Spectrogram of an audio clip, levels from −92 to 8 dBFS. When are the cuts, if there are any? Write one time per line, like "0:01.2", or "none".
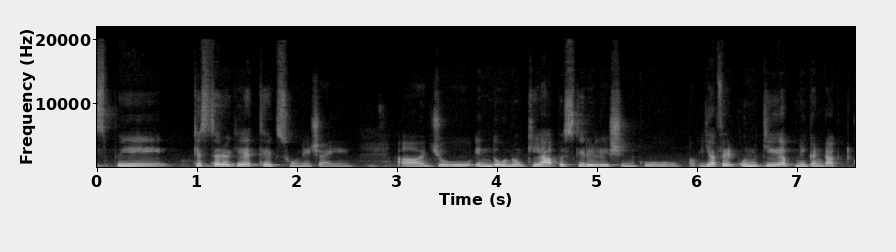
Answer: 0:00.8
0:05.9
